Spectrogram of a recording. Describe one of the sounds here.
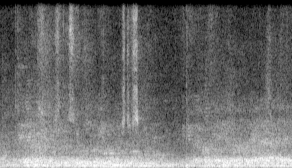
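A middle-aged man speaks steadily through a microphone in an echoing hall.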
